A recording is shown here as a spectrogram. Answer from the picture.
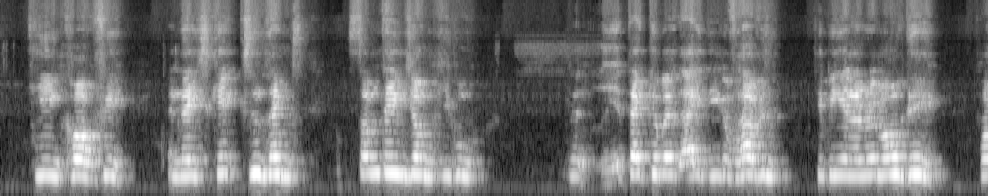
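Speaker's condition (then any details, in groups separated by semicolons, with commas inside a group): Cerebral palsy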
